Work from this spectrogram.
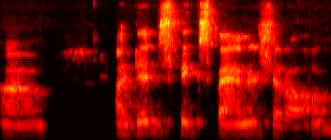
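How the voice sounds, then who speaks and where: A moderate pace in a Texan accent. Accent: Texan American English. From Texas, Dallas. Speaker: writer and artist. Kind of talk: interview. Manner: halting.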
